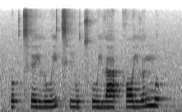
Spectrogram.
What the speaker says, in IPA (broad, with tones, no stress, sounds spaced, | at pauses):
ʊ˨˥ k̚ t͡sʰ e˨ j l uː˨˥ j t͡sʰ iː˨ w t͡sʰ uː˨ j l aː˧ k̚ h ɔː˨ j l ɵ˥ n m ʊ˥ k̚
